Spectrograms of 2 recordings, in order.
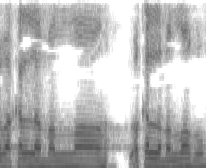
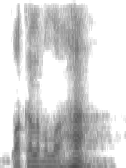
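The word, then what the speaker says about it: wa kallamallahu (وكلم الله): Begitu membaca wa kallamallahu Musa taklima, dia menyatakan wa kallamallaha. Diam nih diam, enggak ngomong, cuma nyeletuk wa kallamallaha. Bukan hu. Di antara pendengar dan mungkin yang membacanya, iya, jangan-jangan wa kallamallaha. Khamilina azakumullah. Bahaya atau bukan bahaya? Bahaya. Atau dia mengucapkan bukan satu kalimat, satu huruf. Dibaca wa kallamallahu, dia menegur. Ha. Yani ha bukan hu.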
